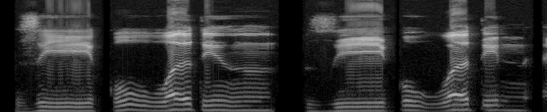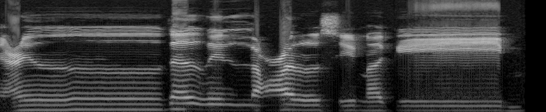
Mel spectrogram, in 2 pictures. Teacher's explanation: قوت قاف حروف مستعلیہ میں سے پر پڑھا جائے گا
